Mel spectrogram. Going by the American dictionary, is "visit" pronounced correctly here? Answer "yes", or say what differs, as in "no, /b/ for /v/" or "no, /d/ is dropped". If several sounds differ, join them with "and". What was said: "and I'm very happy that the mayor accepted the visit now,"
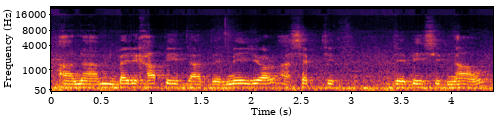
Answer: no, /b/ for /v/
